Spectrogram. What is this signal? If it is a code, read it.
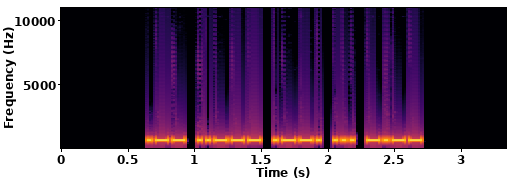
Morse code, heard as a keyed tone, about 38 wpm, 700 Hz. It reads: W2PSY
